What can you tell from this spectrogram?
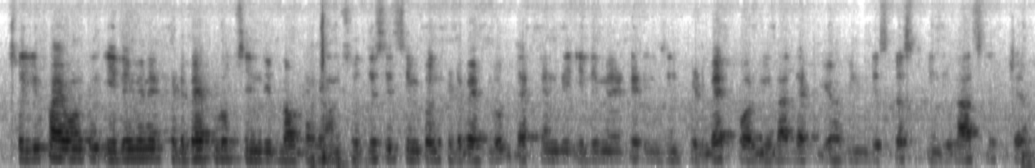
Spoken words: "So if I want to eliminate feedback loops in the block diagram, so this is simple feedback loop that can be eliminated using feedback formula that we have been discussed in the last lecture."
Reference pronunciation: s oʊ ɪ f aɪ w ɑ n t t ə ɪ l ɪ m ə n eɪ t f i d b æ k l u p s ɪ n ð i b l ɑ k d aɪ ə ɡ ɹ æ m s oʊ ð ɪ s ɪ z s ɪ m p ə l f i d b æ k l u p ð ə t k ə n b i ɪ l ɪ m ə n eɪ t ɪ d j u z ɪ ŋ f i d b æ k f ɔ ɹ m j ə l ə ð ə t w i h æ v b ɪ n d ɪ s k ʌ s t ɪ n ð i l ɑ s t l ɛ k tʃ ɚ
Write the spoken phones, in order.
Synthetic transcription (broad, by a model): s oʊ ɪ f aɪ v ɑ n t t ə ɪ l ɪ m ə n eɪ t f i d b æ k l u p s ɪ n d i b l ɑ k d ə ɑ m s oʊ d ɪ s ɪ z s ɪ m p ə l f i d b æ k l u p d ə t k ə n b i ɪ l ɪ m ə n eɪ t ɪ d j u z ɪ ŋ f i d b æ k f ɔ ɹ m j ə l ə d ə t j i h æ v b ɪ n d ɪ s k ʌ s t ɪ n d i l ɑ s t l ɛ k tʃ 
